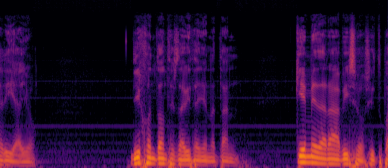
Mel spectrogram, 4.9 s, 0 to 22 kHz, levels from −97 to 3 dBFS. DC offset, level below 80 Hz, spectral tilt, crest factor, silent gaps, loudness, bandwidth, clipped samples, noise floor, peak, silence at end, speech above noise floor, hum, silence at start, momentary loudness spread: under 0.1%; -50 dBFS; -7 dB/octave; 18 dB; none; -32 LUFS; 15.5 kHz; under 0.1%; -71 dBFS; -16 dBFS; 0 s; 39 dB; none; 0 s; 14 LU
